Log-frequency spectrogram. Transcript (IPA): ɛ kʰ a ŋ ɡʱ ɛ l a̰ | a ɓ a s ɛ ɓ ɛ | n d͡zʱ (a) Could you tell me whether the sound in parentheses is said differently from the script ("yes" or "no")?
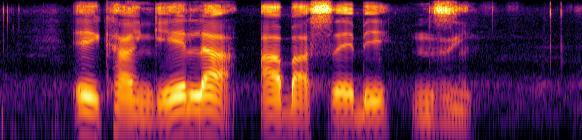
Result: yes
